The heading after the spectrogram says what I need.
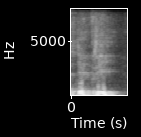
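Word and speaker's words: debris: এস এর উচ্চারণ বা প্রোনাউন্সিয়েশন আসছে না এটার উচ্চারণ হচ্ছে বোরজুয়া আর এটা হচ্ছে ডেব্রি অর্থাৎ এস কে বাদ দিয়ে আমরা শব্দটুকে উচ্চারণ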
